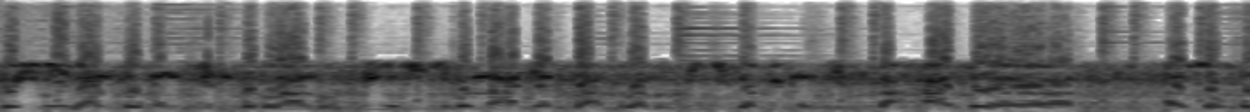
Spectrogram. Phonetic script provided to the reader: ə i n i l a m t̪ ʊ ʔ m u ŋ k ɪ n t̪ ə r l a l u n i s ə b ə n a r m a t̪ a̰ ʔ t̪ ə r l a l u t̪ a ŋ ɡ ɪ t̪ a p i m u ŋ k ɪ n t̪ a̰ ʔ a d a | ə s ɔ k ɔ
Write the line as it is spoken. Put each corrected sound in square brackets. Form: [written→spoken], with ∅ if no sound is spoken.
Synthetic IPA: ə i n i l a [m→n] t̪ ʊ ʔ m u ŋ k ɪ n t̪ ə r l a l u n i s ə b ə n a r [m→ɲ] a t̪ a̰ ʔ t̪ ə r l a l u t̪ [a→i] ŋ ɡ [ɪ→i] t̪ a p i m u ŋ k ɪ n t̪ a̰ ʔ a d a | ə s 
